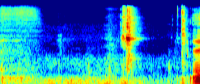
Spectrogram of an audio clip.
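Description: CJRB Scoria folding knife being worked by hand: one sharp metallic snap of the blade and lock about a second in, and a couple of lighter clicks near the end.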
